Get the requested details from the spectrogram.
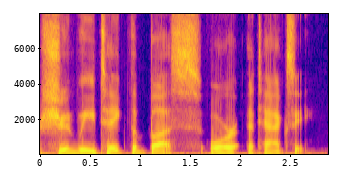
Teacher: Using should we, or to ask for an opinion. Notice the upward inflection on bus and downward on taxi.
